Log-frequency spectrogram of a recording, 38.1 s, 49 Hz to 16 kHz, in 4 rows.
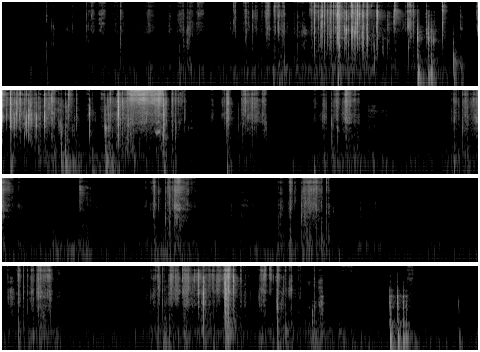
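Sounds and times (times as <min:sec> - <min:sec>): paper rustling and tearing: 0:09.5 - 0:11.0, 0:11.6 - 0:13.2.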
